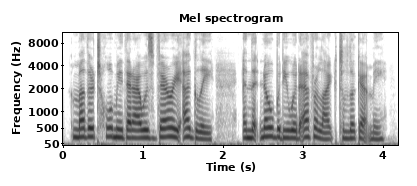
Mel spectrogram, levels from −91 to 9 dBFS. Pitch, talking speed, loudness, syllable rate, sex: 220 Hz, 260 wpm, -17 LUFS, 6.9 syllables/s, female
